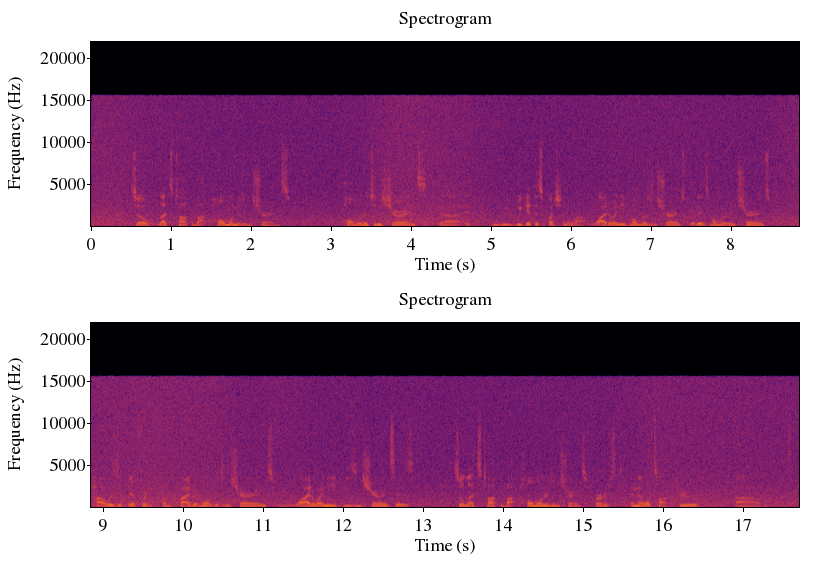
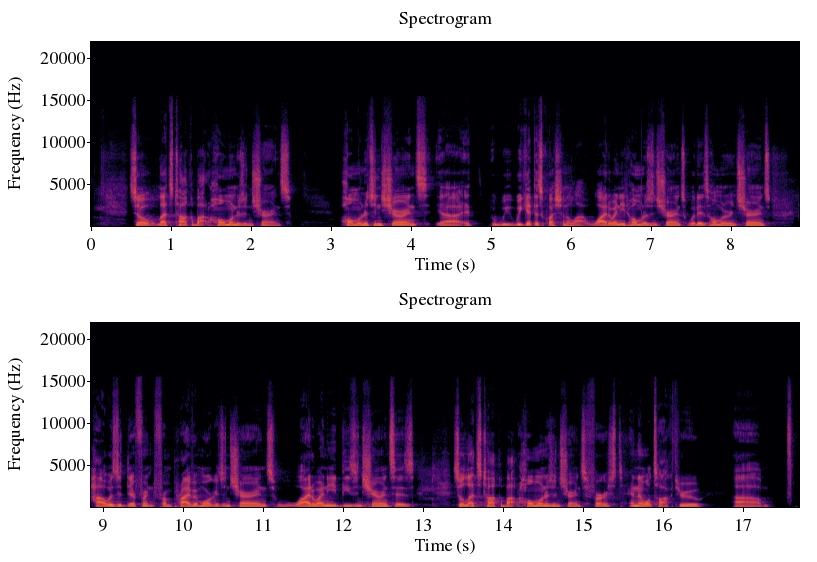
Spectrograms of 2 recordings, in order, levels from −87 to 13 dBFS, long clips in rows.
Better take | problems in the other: second | hiss; loud; throughout; 2 dB below the speech

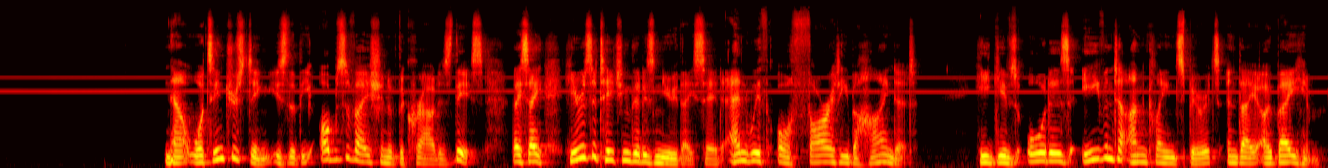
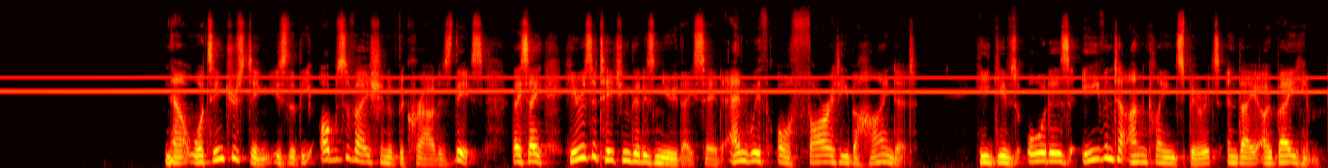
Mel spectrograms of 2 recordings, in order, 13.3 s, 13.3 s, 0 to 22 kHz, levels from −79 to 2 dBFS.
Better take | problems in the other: first | high-pitched whine; loud; throughout; 2.5 kHz, 10 dB below the speech; faint in the first

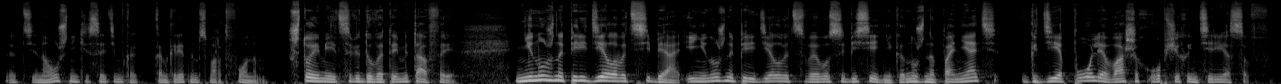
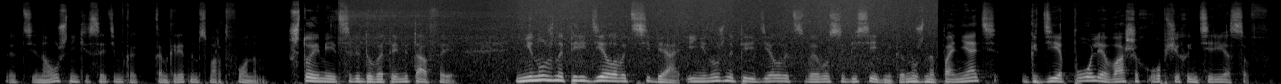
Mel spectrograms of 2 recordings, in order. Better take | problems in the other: first | hiss; loud; from 3.5 to 9.5 s; 4 dB below the speech

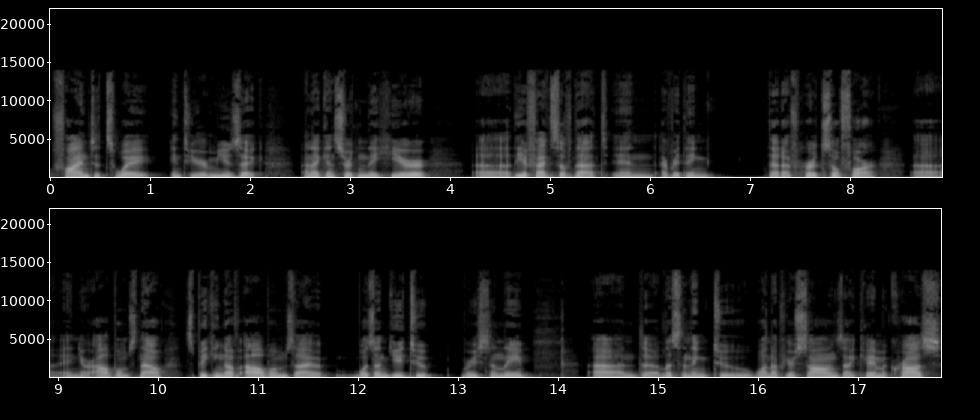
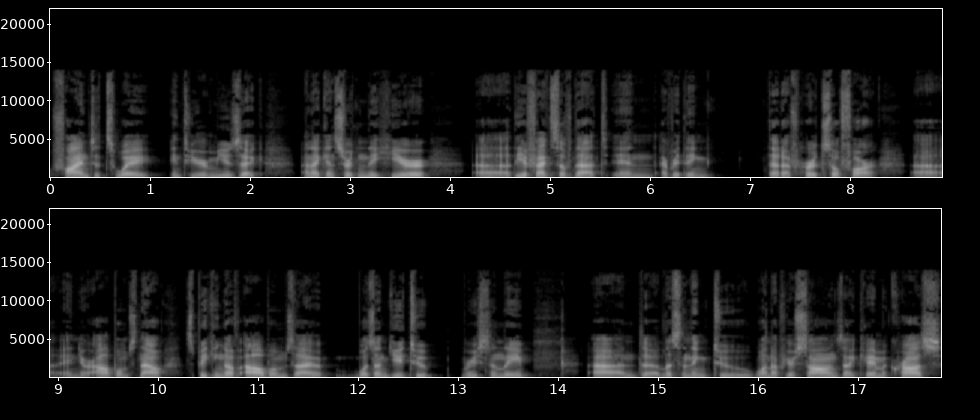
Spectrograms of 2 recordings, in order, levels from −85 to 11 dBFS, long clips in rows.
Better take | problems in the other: first | thin; very; fading below 600 Hz

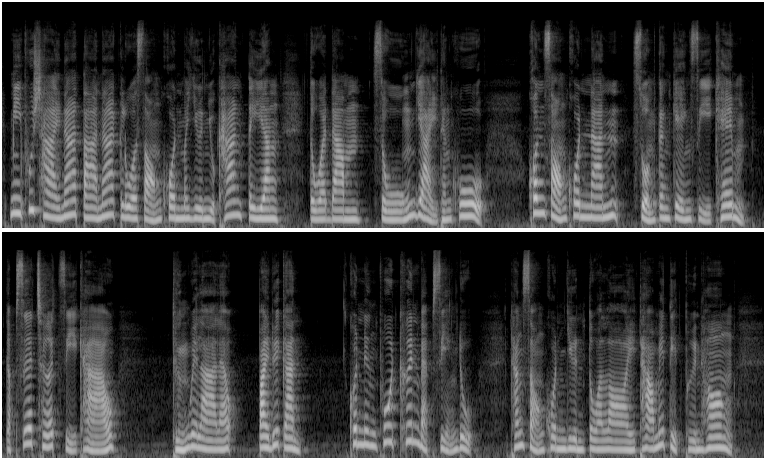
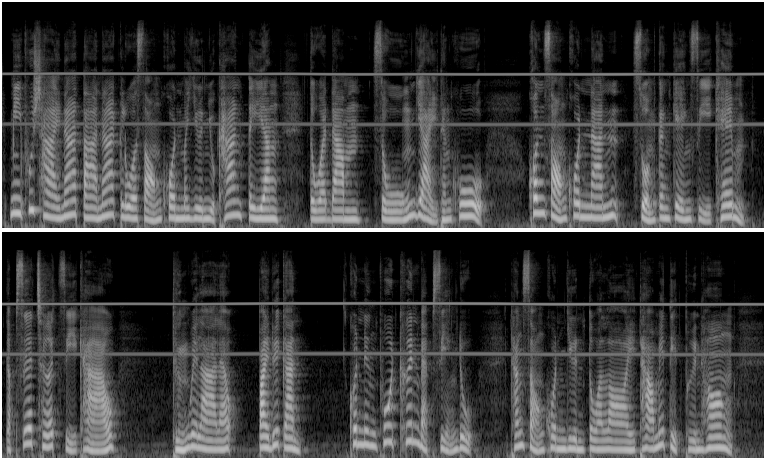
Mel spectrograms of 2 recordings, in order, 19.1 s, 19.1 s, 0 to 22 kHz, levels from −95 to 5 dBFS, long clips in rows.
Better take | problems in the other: first | high-pitched whine; noticeable; throughout; 6 kHz, 15 dB below the speech

